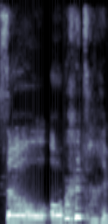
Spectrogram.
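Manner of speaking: laughing while talking. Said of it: "sorry, I'm laughing at my daughter".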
